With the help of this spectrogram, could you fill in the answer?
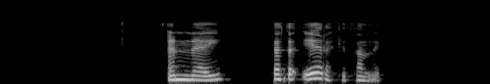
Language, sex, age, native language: Icelandic, female, 50-59, Icelandic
